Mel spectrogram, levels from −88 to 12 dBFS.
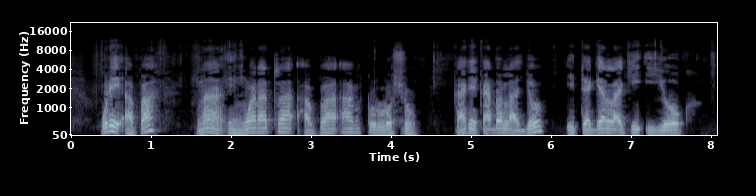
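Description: A speech clip that was likely squeezed through HE-AAC compression at a very low rate, one that fits something near 16 kbps, for its whole length. The codec spends its few bits on the lower spectrum and synthesises the treble with spectral band replication, copying lower bands upward under a coarse envelope. That treble is not the original, so harmonics misalign across the crossover, and s sounds come out gritty, metallic or lispy. The damage is heavy, and nothing survives above about 11.8 kHz.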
